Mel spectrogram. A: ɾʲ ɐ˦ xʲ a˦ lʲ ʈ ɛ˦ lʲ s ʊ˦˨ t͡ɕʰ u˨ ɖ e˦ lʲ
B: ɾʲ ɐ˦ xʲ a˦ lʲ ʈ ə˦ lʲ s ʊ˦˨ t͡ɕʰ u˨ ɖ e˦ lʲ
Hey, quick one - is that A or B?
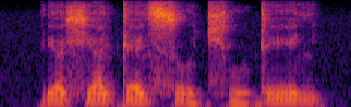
A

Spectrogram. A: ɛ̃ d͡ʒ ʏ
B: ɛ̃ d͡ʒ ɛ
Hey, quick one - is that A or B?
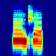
B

